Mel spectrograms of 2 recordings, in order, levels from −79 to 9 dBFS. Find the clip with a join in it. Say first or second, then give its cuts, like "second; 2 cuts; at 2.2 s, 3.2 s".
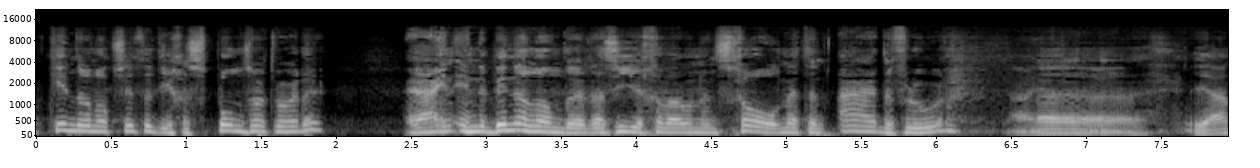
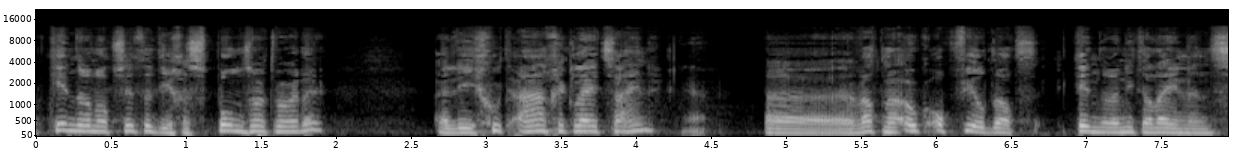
first; 1 cut; at 2.5 s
